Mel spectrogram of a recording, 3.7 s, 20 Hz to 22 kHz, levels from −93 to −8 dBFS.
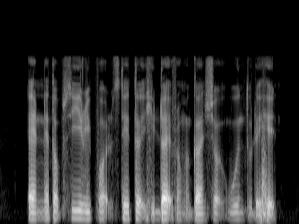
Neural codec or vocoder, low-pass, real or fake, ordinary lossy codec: none; none; real; none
